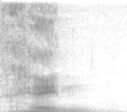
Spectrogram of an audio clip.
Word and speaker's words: Hen: Number two, Hen. Pronounced as Hen. H-E-N. Hen. In English, can be pronounced as Hen. H-E-N.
